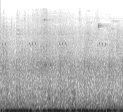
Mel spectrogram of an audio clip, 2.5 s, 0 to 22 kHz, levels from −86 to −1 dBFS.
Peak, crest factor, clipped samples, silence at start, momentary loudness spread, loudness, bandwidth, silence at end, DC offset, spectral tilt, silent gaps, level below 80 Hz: -8 dBFS; 10 dB; under 0.1%; 0 s; 2 LU; -22 LUFS; 9 kHz; 0 s; under 0.1%; -7.5 dB/octave; none; -18 dBFS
